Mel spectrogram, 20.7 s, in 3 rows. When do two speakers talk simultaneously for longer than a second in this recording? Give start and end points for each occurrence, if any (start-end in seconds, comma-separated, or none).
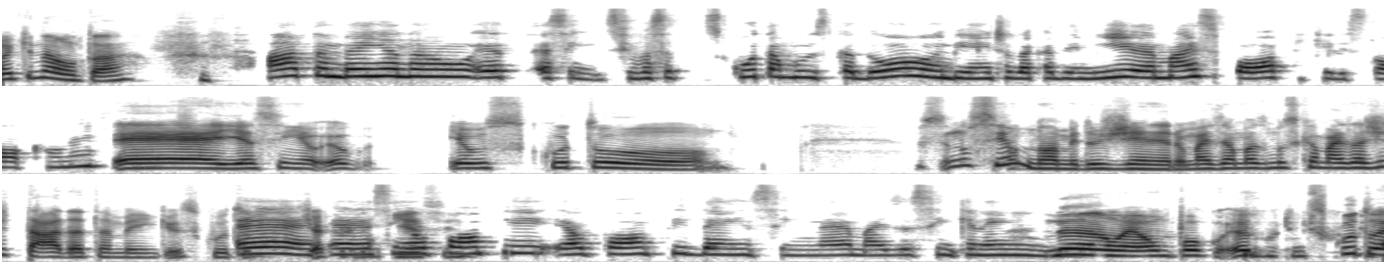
15.0-16.2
